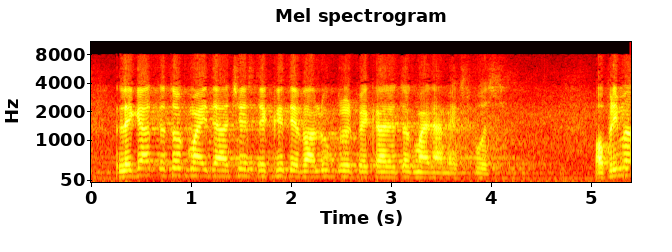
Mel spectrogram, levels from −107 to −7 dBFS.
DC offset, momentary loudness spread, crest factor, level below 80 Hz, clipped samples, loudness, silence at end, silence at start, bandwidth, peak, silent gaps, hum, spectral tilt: under 0.1%; 19 LU; 22 dB; -62 dBFS; under 0.1%; -23 LUFS; 0 s; 0 s; 8.4 kHz; -4 dBFS; none; none; -3 dB/octave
